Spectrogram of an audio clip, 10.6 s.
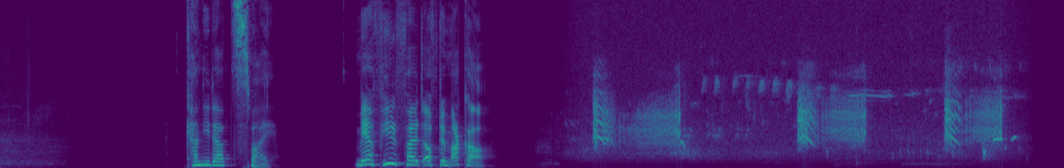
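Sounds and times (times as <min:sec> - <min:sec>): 
speech: 0:01.9 - 0:02.8, 0:03.6 - 0:04.9
Grey Partridge rasping calls: 0:05.6 - 0:10.3.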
